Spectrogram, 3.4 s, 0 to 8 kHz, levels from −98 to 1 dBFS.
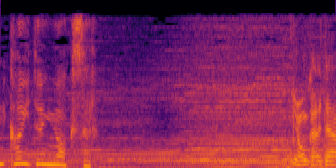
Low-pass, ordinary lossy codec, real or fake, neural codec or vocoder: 7.2 kHz; MP3, 64 kbps; real; none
